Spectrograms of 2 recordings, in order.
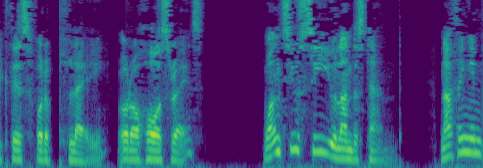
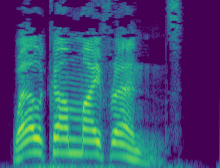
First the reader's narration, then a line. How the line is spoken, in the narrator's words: Iden cried out in a booming voice that carried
